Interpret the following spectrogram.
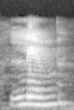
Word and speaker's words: limb: b rule number one b is not pronounced after m at the end of a word let's look at the examples dumb limb crumb comb bomb thumb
